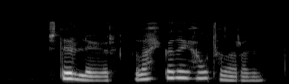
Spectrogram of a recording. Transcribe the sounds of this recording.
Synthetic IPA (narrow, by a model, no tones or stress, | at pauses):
st̪ʏɾlɛɣʏɾ̥lajhkaðʏiɦaːwt̪ʰalaɾanːʏm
